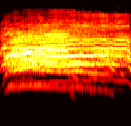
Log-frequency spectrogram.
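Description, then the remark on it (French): Several high, shrill voices, as the three little pigs covering their ears after a bomb explosion, scream loudly together in one sustained, overlapping wail, holding steady for over two seconds before the pitches slide downward and break off. “Les trois petits cochons se bouchent les oreilles et crient très fort.”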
